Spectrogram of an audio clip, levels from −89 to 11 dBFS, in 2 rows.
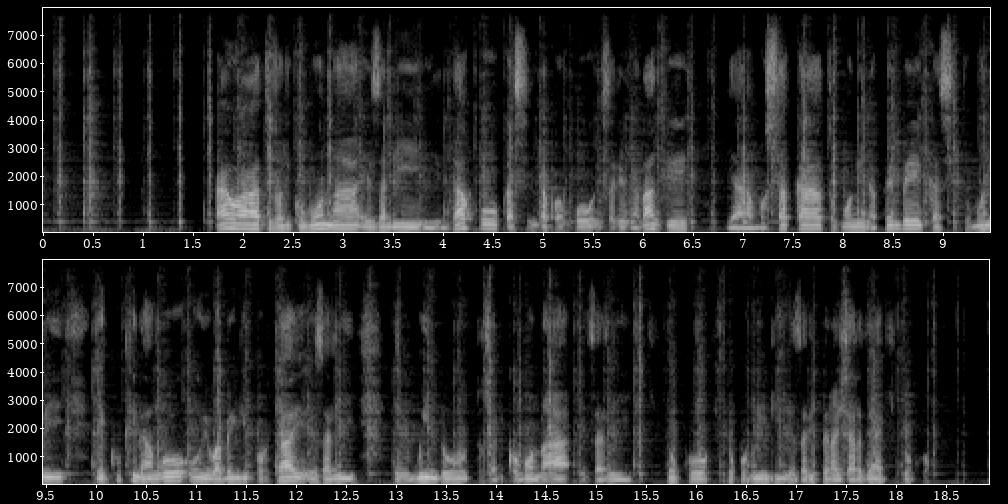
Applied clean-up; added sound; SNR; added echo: neural mask model RNNoise.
